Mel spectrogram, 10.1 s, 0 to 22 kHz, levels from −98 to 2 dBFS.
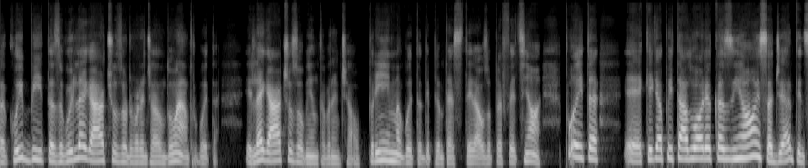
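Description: No technical faults can be heard anywhere in the speech; the signal stays continuous and stable throughout.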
